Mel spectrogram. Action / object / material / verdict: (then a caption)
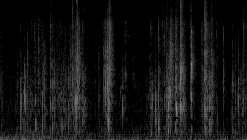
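scrape / plastic film cookie package / plastic film / none. A sealed, full package of Oreo Space Dunk cookies in crinkly plastic film lies flat on a grey carpet while both hands press and squeeze it with fingertips and palms. The wrapper gives off a steady run of bright, sharp crinkles and crackles that come in uneven bursts. The crinkles are quiet overall, with a few louder crunches near the middle and the end.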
